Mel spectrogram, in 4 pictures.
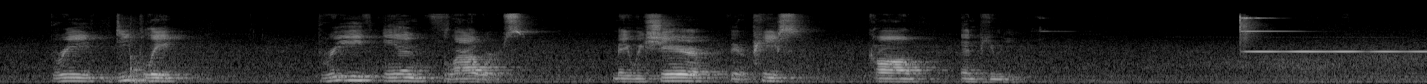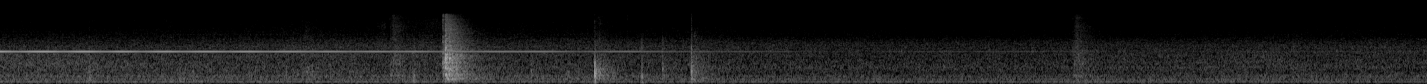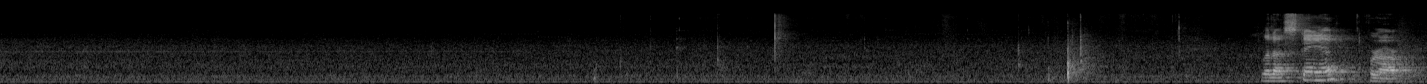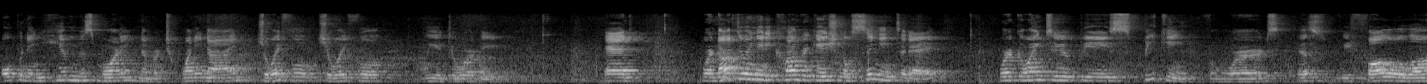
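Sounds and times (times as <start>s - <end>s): low room hum: 0.0s - 57.0s
meditation bell ringing: 12.4s - 22.1s
sharp knock: 18.7s - 19.1s.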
